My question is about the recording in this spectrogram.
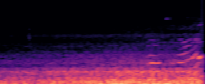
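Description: Steady low rumble of car cabin noise, engine and road sound heard from inside the car, with a child's voice starting faintly near the end.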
